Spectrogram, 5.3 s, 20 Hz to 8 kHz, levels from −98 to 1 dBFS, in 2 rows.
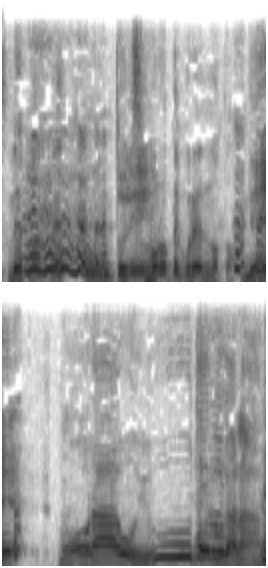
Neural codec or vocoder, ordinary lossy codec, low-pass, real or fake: none; none; 7.2 kHz; real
